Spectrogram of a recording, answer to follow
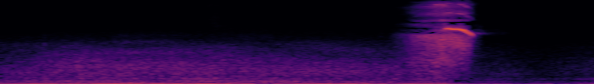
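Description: Steady low hum under a faint rustle of noise, then about three seconds in a short, loud hissing call with a falling whistle in it: a man calling a dog to him.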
